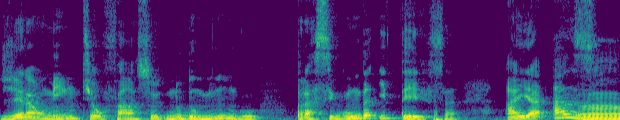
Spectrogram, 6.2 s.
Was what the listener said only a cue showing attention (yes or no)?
yes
